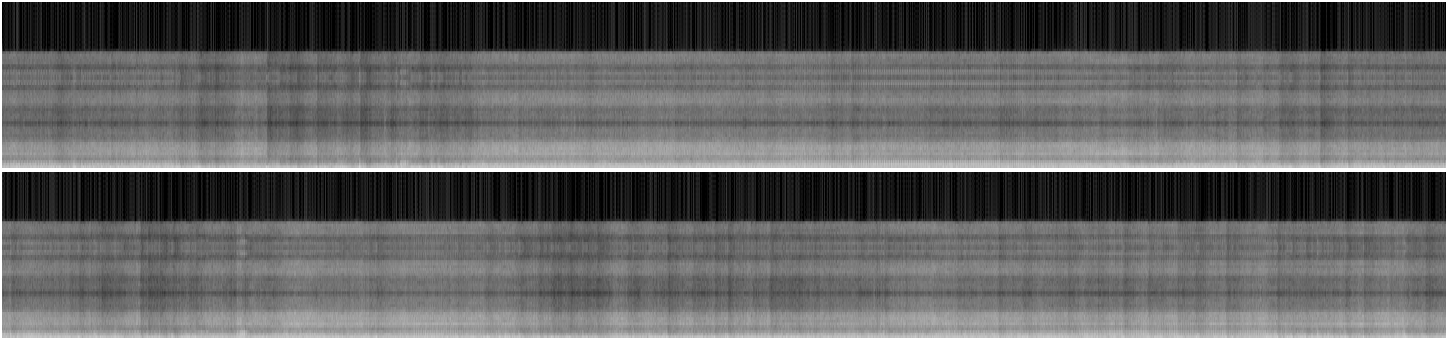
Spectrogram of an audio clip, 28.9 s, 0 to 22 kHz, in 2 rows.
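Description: Ducati Multistrada 1200S's L-twin engine running under way, mixed with heavy wind rush over the bike-mounted camera. The engine note climbs a few times as the throttle opens through the bends.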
